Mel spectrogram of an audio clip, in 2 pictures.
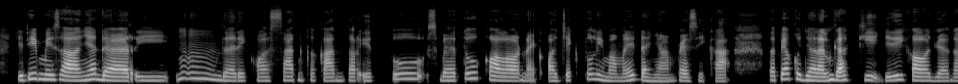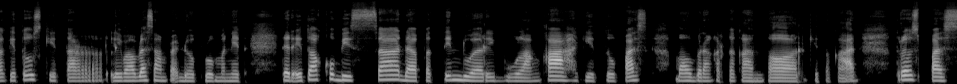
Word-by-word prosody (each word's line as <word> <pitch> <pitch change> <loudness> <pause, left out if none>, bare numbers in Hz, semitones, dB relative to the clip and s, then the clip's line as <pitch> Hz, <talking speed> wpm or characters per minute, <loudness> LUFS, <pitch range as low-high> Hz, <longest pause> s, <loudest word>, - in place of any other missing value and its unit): jadi 255 +6 +2
misalnya 220 -2 +5
dari 180 -3 +3
mhm 265 -4 -3
dari 175 -1 -1
kosan 175 +1 -3
ke 175 -1 -11
kantor 175 +1 -1
itu 245 +9 -3
sebenarnya 180 -1 -2
tuh 265 +2 0
kalau 185 -8 +4
naik - - -4
ojek 170 +2 -4
tuh 240 -1 -2
5 175 -6 -1
menit 180 +7 -1
udah 175 -1 +1
nyampe 165 +3 -2
sih, 165 0 -6
Kak, 150 0 +1 0.4
tapi 195 +3 -1
aku 250 - 0
jalan 180 0 +6
kaki. 205 0 +3
Jadi, 195 +4 0
kalau 185 -3 +4
jalan 165 -1 -2
kaki 170 +1 -4
itu 210 - -3
sekitar 165 -5 -5
15 170 +3 +1
sampai 175 -2 -3
20 160 0 -4
menit 160 -1 -6 0.3
dan 180 -2 +1
itu 170 +6 +1
aku 220 +2 -1
bisa 215 +3 +2
dapetin 180 +3 -1
2000 170 -3 -2
langkah 180 +5 +5 0.2
gitu 160 -1 -7
pas 180 +5 +1 0.3
mau 170 0 -1
berangkat 165 0 -5
ke 165 - -4
kantor 155 +1 0
gitu - - -15
kan, - - 0 0.4
terus 210 +1 +2
pas 180 0 +1
180 Hz, 165 wpm, -25 LUFS, 170-205 Hz, 0.4 s, jalan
